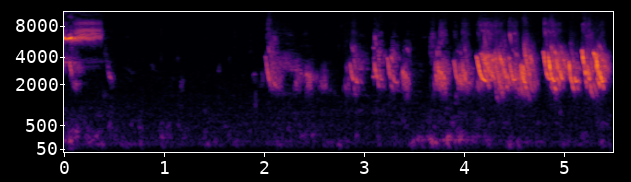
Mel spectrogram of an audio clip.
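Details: Purple Martins at nest houses in Southwest Missouri: one sharp high note, a quiet gap, then chirps building into a fast, loud run of throaty, gurgled calls through the last two seconds.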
